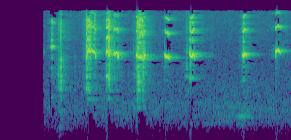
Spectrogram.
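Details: Rat squeaking: eight short, sharp, high-pitched squeaks in a quiet setting, spaced irregularly about a third of a second apart, each a brief chirp with a bright ringing tone.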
